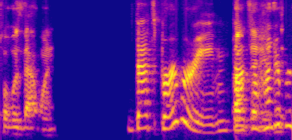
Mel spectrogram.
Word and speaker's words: berberine: Bourbon? Berberine.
